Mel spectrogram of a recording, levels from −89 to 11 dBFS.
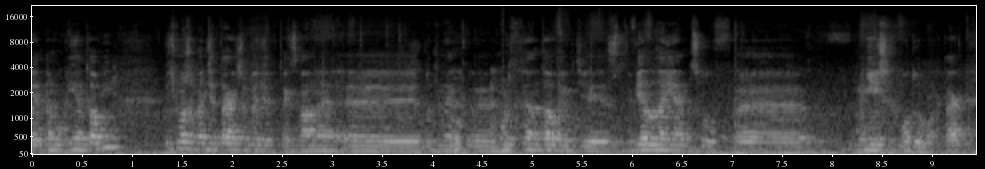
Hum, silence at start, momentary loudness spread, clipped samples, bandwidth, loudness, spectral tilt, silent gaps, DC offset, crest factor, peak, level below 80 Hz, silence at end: none; 0 s; 7 LU; under 0.1%; 19 kHz; -33 LUFS; -6 dB/octave; none; under 0.1%; 18 dB; -14 dBFS; -44 dBFS; 0 s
